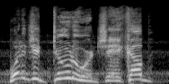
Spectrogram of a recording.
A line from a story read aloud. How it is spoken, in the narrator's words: I yell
